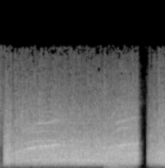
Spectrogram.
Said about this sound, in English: Applause.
